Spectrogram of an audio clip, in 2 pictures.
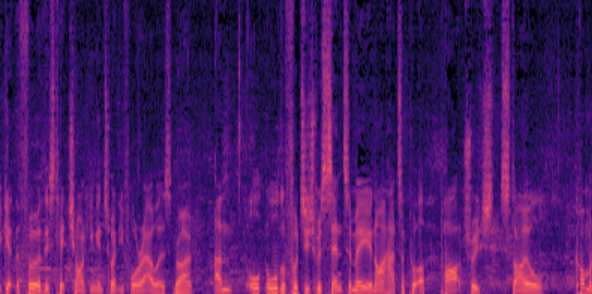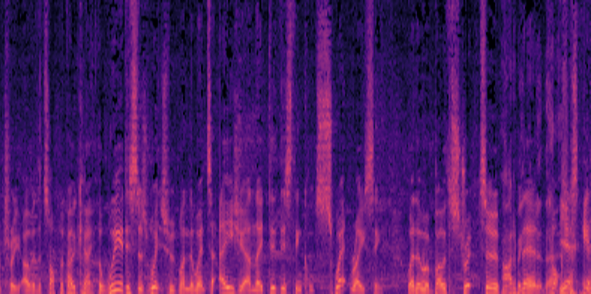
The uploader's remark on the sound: Live from the inaugural talkSPORT World Darts Championship with some familiar voices joining in throughout.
